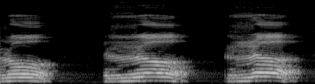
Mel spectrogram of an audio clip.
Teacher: प्रकंपित या लुंठित है, इसमें क्या होता है, जब हम बोलते हैं ना तो वायु जीभ से टकरा कर लुढ़कने लगती है, जीभ से टकरा कर लुढ़कने लगती है। जब बोलते हैं तो वायु जीभ से टकरा कर क्या करती है? लुढ़कने लगती है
